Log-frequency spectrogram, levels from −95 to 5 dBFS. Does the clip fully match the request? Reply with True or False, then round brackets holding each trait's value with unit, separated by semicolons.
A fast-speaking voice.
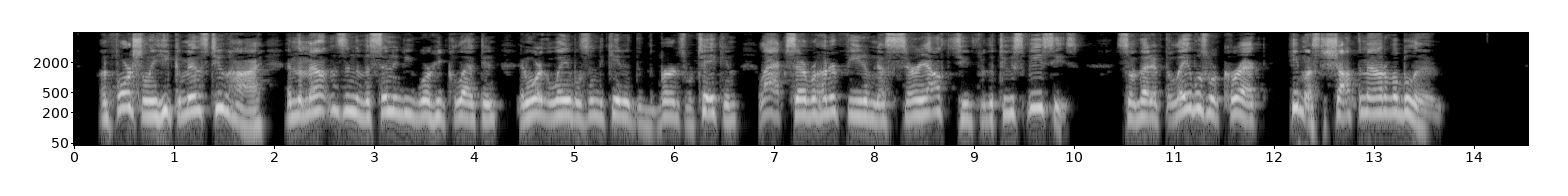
True (220 wpm)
